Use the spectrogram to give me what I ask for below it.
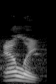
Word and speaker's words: Elie: from Denver Colorado Al why excuse me I pronounced the name of this Eli it's Ellie my mistake your instruction at all time my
